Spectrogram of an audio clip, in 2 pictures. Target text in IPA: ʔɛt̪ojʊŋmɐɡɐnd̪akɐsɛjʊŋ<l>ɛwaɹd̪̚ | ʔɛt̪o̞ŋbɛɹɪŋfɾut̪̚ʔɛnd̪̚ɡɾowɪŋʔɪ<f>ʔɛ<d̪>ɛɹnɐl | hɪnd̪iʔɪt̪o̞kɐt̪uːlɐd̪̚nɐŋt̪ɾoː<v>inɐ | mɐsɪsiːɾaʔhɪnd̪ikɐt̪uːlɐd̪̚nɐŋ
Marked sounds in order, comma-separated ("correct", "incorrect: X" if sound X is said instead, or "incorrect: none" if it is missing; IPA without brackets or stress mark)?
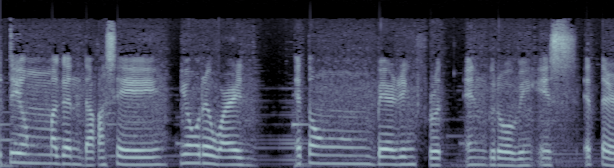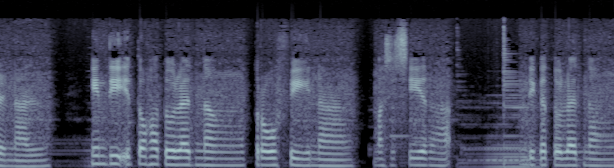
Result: incorrect: ɾ, incorrect: s, incorrect: t̪, incorrect: f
